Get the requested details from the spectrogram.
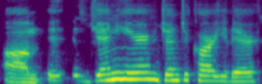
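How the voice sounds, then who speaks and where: A man's voice: high voice, expressive, moderate pace. A middle-aged man moderating an alumni panel on a video call, upbeat and prompting others with questions.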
